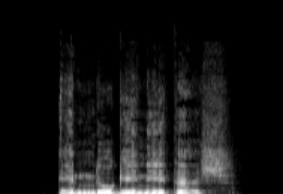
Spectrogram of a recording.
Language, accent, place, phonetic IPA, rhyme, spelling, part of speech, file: German, Germany, Berlin, [ɛndoɡeˈneːtɪʃ], -eːtɪʃ, endogenetisch, adjective, De-endogenetisch.ogg
- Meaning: endogenetic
